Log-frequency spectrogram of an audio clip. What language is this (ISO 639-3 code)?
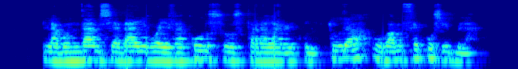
cat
